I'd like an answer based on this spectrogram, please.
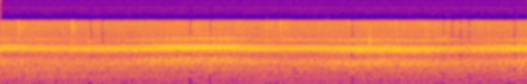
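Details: Gray tree frogs trilling together, an unbroken high-pitched chorus of overlapping calls that grows a little louder mid-way, with a few faint clicks in the background.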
